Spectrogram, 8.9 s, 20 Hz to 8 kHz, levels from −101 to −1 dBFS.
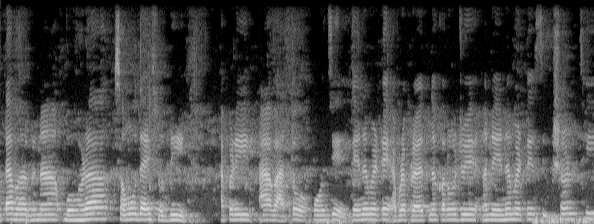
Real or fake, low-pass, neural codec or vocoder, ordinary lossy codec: real; none; none; none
